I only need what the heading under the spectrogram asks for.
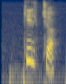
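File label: "кильчӧ", Komi, female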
